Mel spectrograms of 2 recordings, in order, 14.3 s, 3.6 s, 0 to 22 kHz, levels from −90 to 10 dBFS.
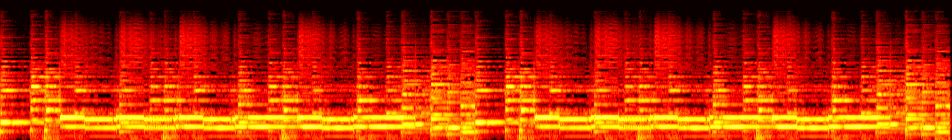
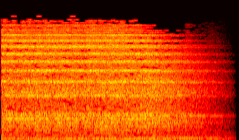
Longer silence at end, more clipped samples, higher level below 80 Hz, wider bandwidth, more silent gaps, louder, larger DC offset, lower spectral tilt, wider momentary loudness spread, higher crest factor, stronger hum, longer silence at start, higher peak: second, 0.05 s vs 0.35 s; neither; about the same, -42 dBFS vs -38 dBFS; second, 10 kHz vs 14 kHz; neither; about the same, -11 LUFS vs -11 LUFS; neither; first, -5.5 dB/octave vs 1 dB/octave; second, 3 LU vs 13 LU; about the same, 10 dB vs 14 dB; neither; about the same, 0 s vs 0 s; about the same, 0 dBFS vs 0 dBFS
